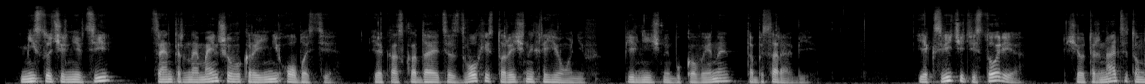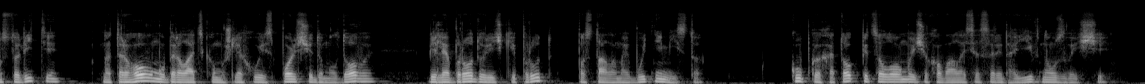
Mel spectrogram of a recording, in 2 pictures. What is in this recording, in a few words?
Ukraine M3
